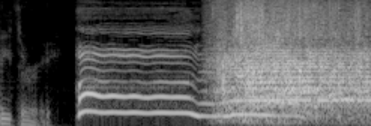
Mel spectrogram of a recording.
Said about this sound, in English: ladies and gentlemen, get the round of applause ready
